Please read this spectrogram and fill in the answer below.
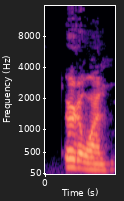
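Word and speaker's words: Erdoğan: Irigen is the head of Turkey. So he just Erdogan.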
